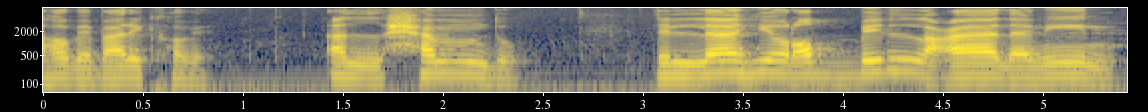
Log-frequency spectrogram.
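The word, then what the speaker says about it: رَبِّ: আলহামদু লিল্লাহি রব্বিল আলামিন। অনেকে বলেন রব্বিল, বাংলা ভাষা যে র আছে, র বর্ণ, এটা ভুল। র জবর র, রব্বিল না, রব্বিল, রব্বিল আলামিন।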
